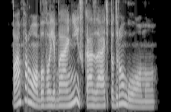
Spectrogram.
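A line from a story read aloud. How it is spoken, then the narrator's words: Grumbling. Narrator (Russian): пробурчал Нэш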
